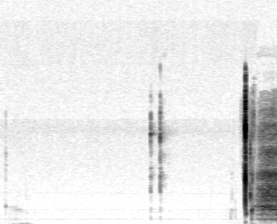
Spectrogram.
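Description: A computer mouse clicked on an OK button while setting up a virtual machine: two quick, very faint clicks in near silence, followed by a sudden louder burst of sound at the end.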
